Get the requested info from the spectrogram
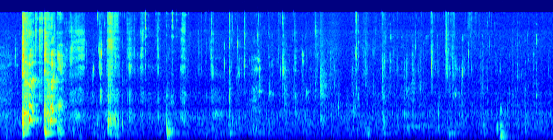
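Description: Close-up chewing and mouth noises of people eating instant hotpot, with faint clicks throughout. Near the start come a few short, loud coughing bursts, typical of a reaction to very spicy food.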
